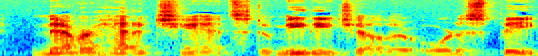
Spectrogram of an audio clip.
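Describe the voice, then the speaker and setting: The man's pitch swings very widely as he talks. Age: 50s. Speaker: YouTube vlogger. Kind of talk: casual monologue. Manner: halting.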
